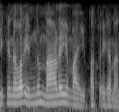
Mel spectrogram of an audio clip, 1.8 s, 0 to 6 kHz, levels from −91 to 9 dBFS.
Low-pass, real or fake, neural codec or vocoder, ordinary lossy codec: 5.4 kHz; fake; codec, 24 kHz, 0.9 kbps, WavTokenizer, small release; Opus, 16 kbps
